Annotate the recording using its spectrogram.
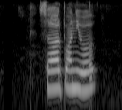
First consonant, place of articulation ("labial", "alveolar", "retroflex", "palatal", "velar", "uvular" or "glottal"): alveolar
